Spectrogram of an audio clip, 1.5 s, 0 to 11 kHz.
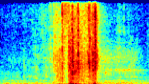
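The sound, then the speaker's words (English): Bible pages are flipped during a sermon, making a single short papery rustle of about half a second. The rustle is bright and fairly loud against a quiet background. “Flip over, we're almost done here. Flip over to Matthew 13.”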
